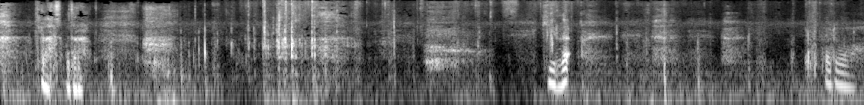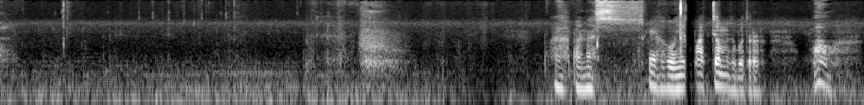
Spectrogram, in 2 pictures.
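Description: A young man talks close up, animated and slightly breathless.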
